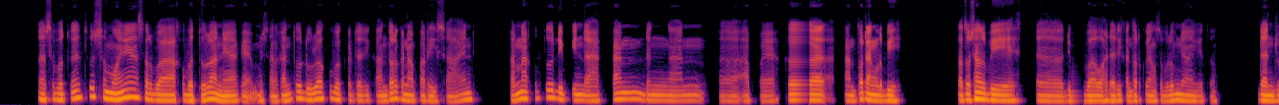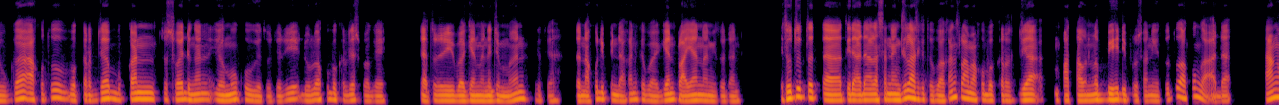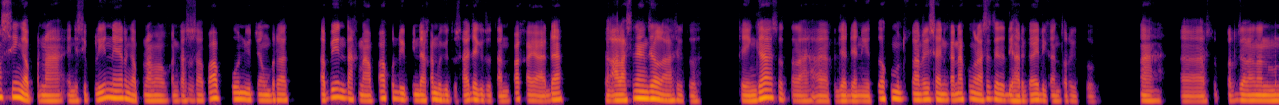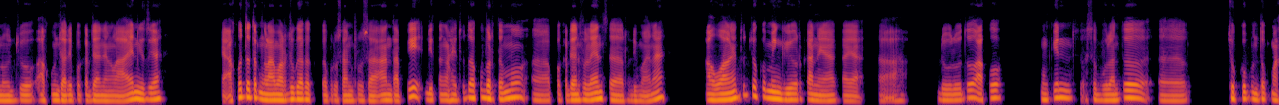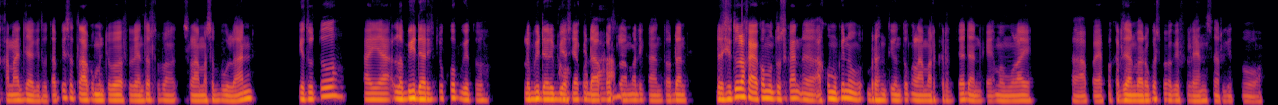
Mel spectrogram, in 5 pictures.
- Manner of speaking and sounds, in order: in English: "freelancer"; in English: "freelancer"; in English: "freelancer"
- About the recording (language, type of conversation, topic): Indonesian, advice, Bagaimana cara mengatasi keraguan dan penyesalan setelah mengambil keputusan?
